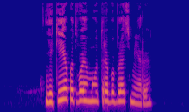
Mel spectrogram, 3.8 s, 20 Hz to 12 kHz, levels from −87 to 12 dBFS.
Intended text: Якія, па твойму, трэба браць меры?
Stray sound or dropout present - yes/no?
no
